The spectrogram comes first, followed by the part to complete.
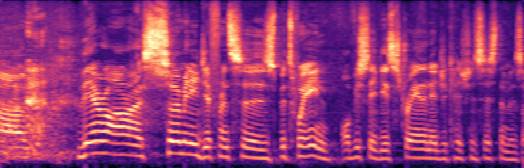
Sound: laughter

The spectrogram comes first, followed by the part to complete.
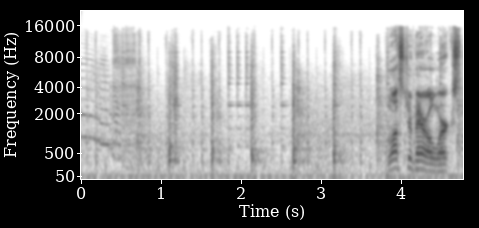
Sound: door creaks open; factory machines running; footsteps on metal

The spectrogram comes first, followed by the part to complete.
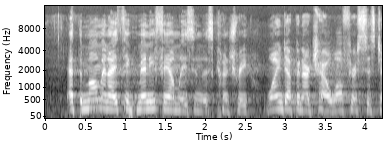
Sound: none

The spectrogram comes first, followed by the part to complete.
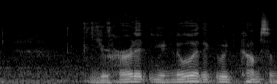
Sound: camera clicking

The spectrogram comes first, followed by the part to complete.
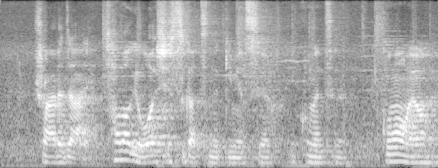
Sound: speaking in Korean

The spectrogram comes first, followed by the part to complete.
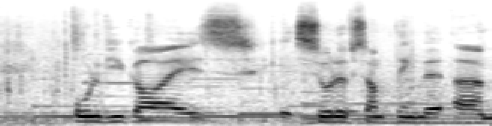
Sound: none

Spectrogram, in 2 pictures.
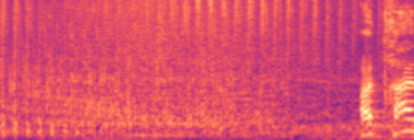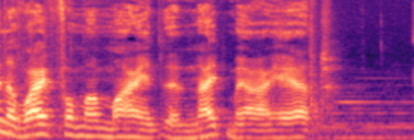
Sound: helicopter sounds

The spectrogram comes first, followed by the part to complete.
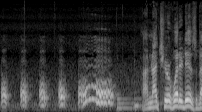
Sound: bird hooting

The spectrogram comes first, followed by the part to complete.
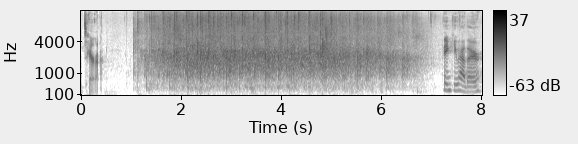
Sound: applause

